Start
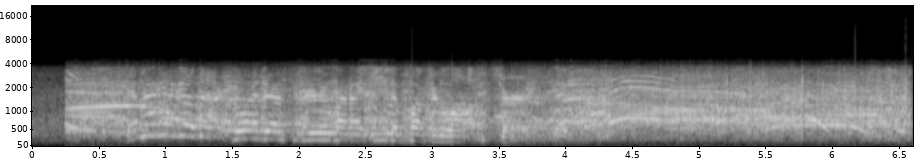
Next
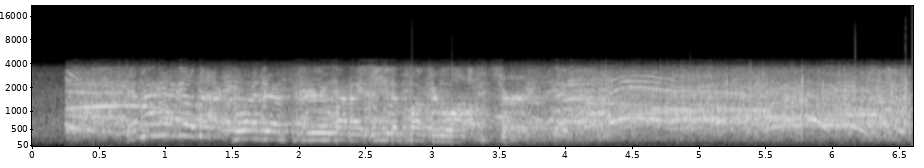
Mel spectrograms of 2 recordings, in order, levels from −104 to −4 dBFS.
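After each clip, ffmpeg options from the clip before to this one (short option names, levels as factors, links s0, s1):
-af "bandreject=f=61.88:t=h:w=4,bandreject=f=123.76:t=h:w=4,bandreject=f=185.64:t=h:w=4,bandreject=f=247.52:t=h:w=4,bandreject=f=309.4:t=h:w=4,bandreject=f=371.28:t=h:w=4,bandreject=f=433.16:t=h:w=4,bandreject=f=495.04:t=h:w=4,bandreject=f=556.92:t=h:w=4,bandreject=f=618.8:t=h:w=4,bandreject=f=680.68:t=h:w=4,bandreject=f=742.56:t=h:w=4,bandreject=f=804.44:t=h:w=4,bandreject=f=866.32:t=h:w=4,bandreject=f=928.2:t=h:w=4,bandreject=f=990.08:t=h:w=4,bandreject=f=1051.96:t=h:w=4,bandreject=f=1113.84:t=h:w=4,bandreject=f=1175.72:t=h:w=4,bandreject=f=1237.6:t=h:w=4,bandreject=f=1299.48:t=h:w=4,bandreject=f=1361.36:t=h:w=4,bandreject=f=1423.24:t=h:w=4,bandreject=f=1485.12:t=h:w=4,bandreject=f=1547:t=h:w=4,bandreject=f=1608.88:t=h:w=4,bandreject=f=1670.76:t=h:w=4,volume=2"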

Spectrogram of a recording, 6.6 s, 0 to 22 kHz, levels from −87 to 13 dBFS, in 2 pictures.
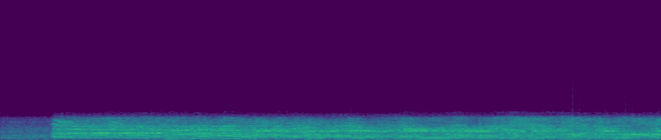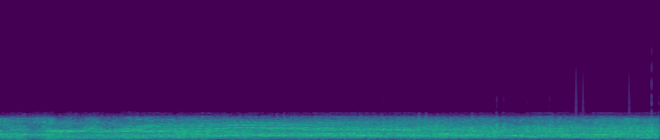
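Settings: -filter_complex "[0:a]acrossover=split=850|1700[s0][s1][s2];[s0]acompressor=threshold=0.0141:ratio=4[s3];[s1]acompressor=threshold=0.0282:ratio=4[s4];[s2]acompressor=threshold=0.0316:ratio=4[s5];[s3][s4][s5]amix=inputs=3:normalize=0,asplit=2[s6][s7];[s7]aecho=0:1:34.99|265.3:0.708|0.708[s8];[s6][s8]amix=inputs=2:normalize=0"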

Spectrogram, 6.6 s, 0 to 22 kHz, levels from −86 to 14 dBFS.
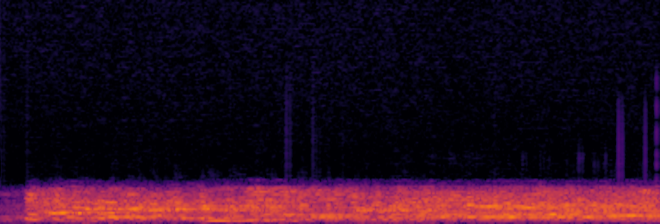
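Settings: -af "crystalizer=i=4.5:c=0,afftfilt=real='re*2.45*eq(mod(b,6),0)':imag='im*2.45*eq(mod(b,6),0)':win_size=2048:overlap=0.75,volume=1.78"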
